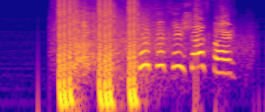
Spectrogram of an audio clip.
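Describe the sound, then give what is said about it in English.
Gunshot sound effect: a few sharp, loud cracking bursts in quick succession, followed by a voice calling out in short pitched phrases. “that soundbite didn't make any sense for the context. Man, what was it? It was the shots fired one.”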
